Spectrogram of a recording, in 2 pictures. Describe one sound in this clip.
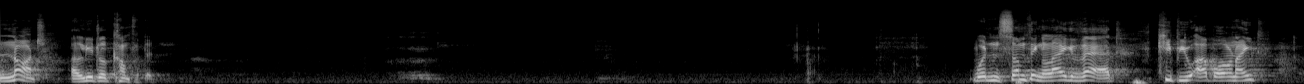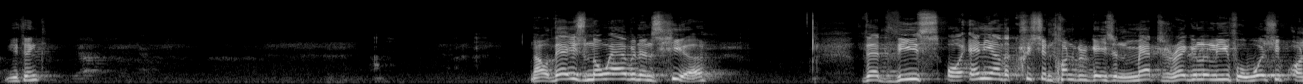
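A man speaks into a microphone with animation, pausing between phrases.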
